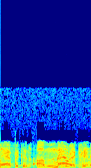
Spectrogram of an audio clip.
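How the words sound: The stress is on American.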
